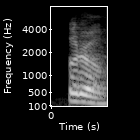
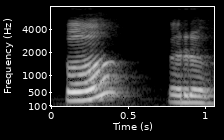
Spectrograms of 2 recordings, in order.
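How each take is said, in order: First: प्र as one short joined sound; blended cluster. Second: प, a pause, then र; split into sounds. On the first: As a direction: run प straight into र as प्र. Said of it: "कैसे हम पढ़ते हैं". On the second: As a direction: say प and र as two separate sounds. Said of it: "फिर पदेन". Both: Shown as a demonstration.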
